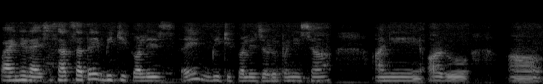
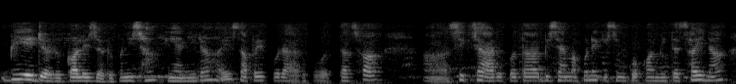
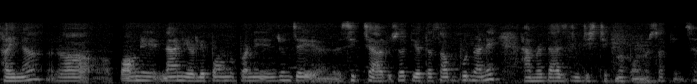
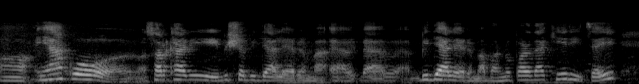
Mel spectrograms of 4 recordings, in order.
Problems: none marked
